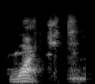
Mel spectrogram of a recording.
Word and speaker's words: watched: Com som de T, né? Isso. Watched. Pronuncia como se fosse um T no final.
